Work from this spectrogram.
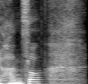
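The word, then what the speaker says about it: Hänsel: first time just now i noticed that sometimes i read it as hensel and cradle so please don't be confused sometimes i manage to say hansel most of the time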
